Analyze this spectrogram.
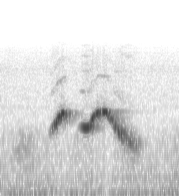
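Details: Domestic African grey parrot practising speech at home: one clear whistled phrase that rises, dips briefly, then arches up and glides slowly down, lasting about a second over a faint indoor hum.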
